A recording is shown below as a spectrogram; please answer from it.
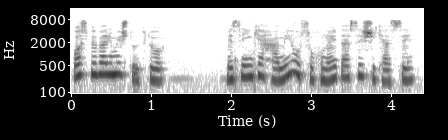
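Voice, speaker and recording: A woman reading a calm, respected ranch man. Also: on the high side, husky, highs cut off.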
